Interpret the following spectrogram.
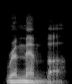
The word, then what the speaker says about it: remember: Remember, here we are focusing on where your voice naturally rises and falls. The strongest beat should land right after the short I sound.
